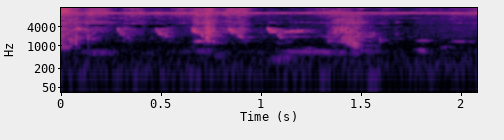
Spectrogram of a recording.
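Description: Faint bird chirps: a quick series of short, high calls in the first second, then only quiet background.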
